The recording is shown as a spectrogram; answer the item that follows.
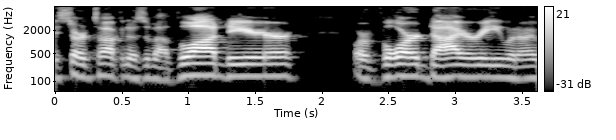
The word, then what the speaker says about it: voir dire: Voir dire is what we say. Or they said voir diary in the South. And which, thank God I figured out from other people, that's not how you say it up in New York.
